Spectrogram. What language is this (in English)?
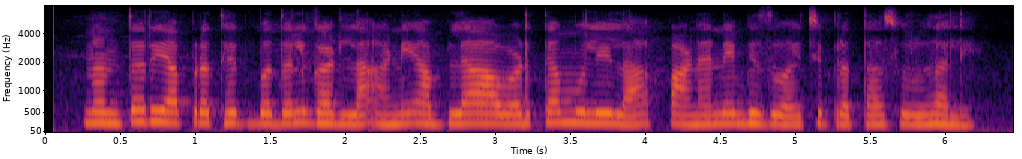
Marathi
